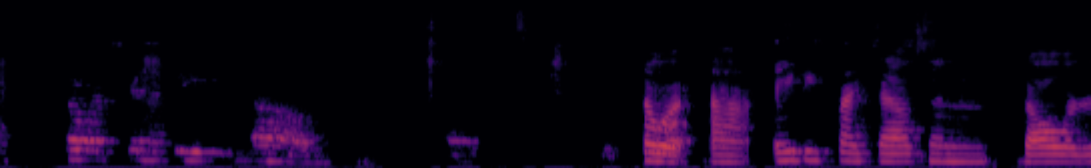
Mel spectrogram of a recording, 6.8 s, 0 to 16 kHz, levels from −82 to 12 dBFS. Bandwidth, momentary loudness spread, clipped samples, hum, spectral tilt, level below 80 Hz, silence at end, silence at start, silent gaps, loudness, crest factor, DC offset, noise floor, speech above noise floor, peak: 12 kHz; 22 LU; under 0.1%; none; -6.5 dB/octave; -84 dBFS; 0 s; 0 s; none; -44 LUFS; 22 dB; under 0.1%; -76 dBFS; 33 dB; -24 dBFS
